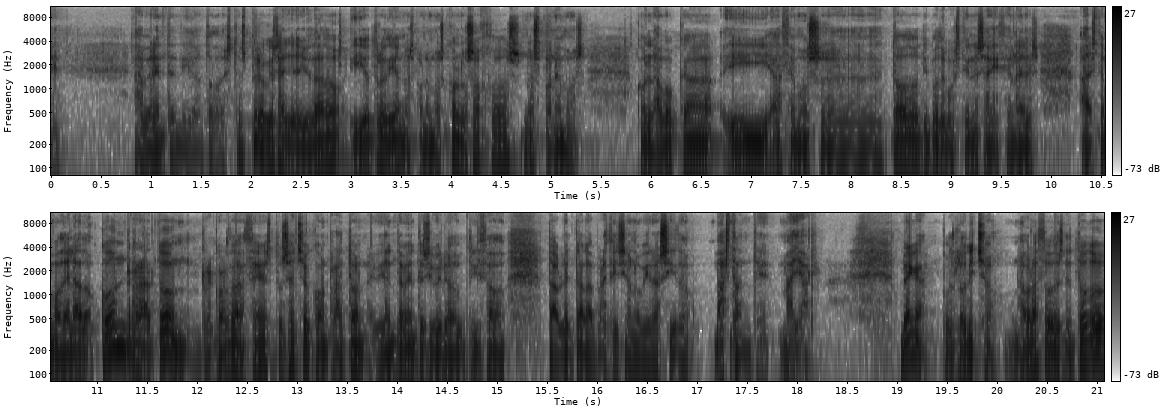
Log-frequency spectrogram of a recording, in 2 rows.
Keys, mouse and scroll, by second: 0.0 KP_5, 0.8-1.9 middle drag.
